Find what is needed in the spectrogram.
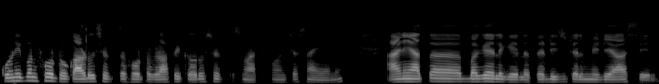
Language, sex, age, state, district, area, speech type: Marathi, male, 18-30, Maharashtra, Nashik, urban, spontaneous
